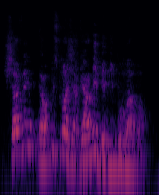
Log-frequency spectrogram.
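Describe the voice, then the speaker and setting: A young man, chatting excitably as co-host of a storytelling vlog. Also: a little high, fast. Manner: slangy, excitable. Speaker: partner co-hosting the vlog. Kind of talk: casual storytelling chat. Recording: echoey room, off-mic.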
